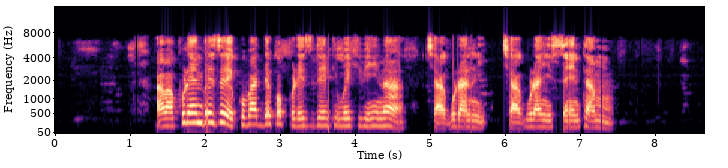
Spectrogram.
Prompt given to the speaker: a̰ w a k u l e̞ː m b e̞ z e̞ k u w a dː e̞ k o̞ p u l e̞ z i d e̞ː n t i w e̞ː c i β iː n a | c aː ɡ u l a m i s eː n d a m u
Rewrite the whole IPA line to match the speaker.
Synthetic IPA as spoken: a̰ β a k u l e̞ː m b e̞ z e̞ k u β a dː e̞ k o̞ p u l e̞ z i d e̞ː n t i w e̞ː c i β iː n a | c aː ɡ u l a ɲ i s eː n t a m u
